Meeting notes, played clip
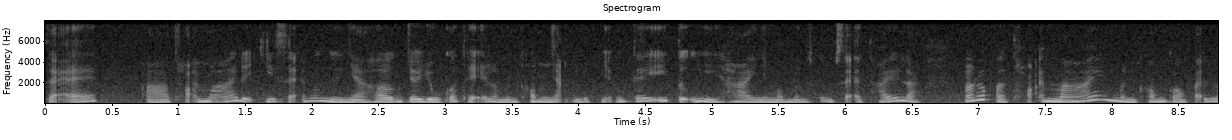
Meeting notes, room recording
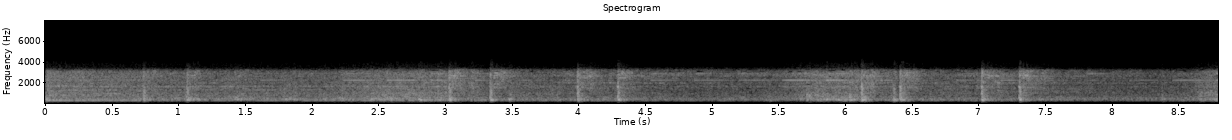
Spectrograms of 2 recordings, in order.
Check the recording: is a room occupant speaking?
No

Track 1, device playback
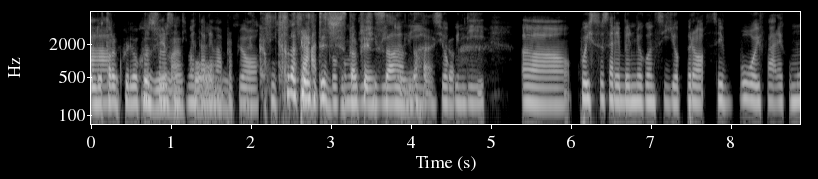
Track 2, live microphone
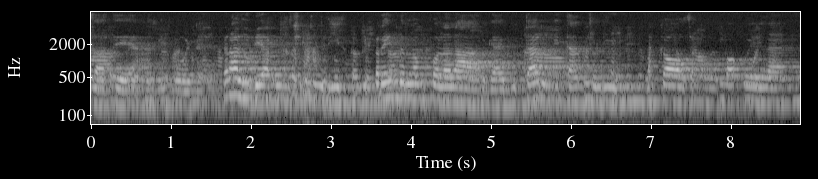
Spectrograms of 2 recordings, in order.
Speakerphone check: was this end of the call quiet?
No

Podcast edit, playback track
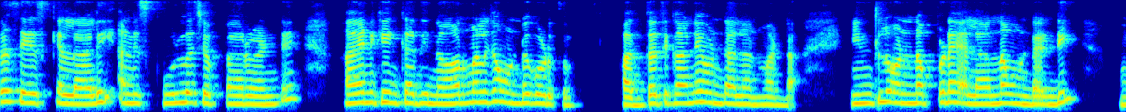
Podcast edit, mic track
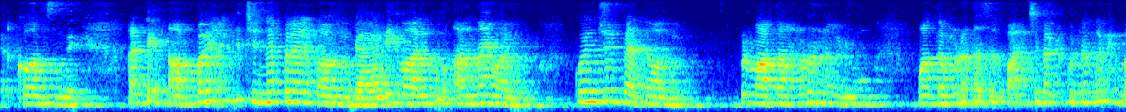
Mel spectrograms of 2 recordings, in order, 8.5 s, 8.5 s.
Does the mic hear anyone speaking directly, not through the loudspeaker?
Yes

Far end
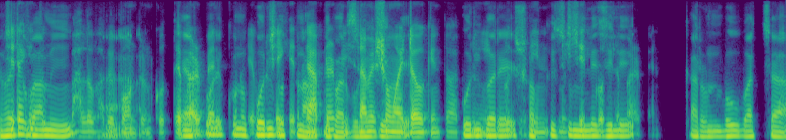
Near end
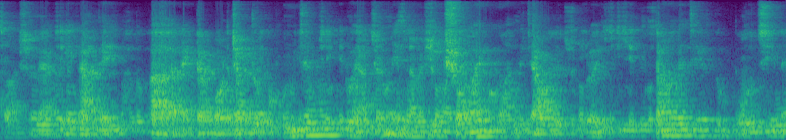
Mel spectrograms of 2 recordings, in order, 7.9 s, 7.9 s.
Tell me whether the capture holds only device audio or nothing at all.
No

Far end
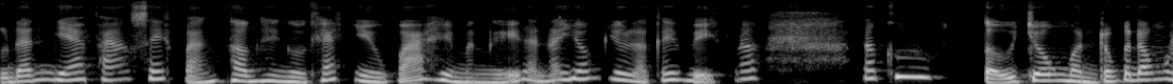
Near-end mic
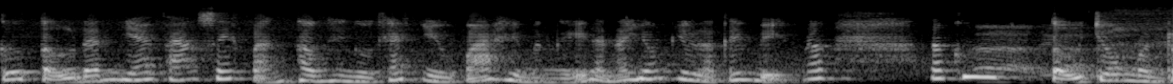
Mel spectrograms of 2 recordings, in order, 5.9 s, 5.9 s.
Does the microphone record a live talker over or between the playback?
Yes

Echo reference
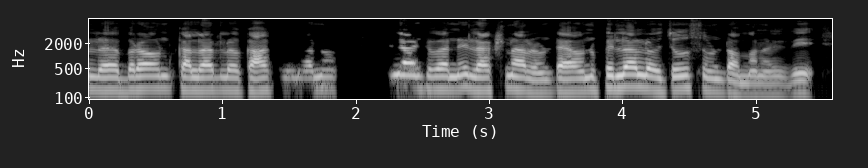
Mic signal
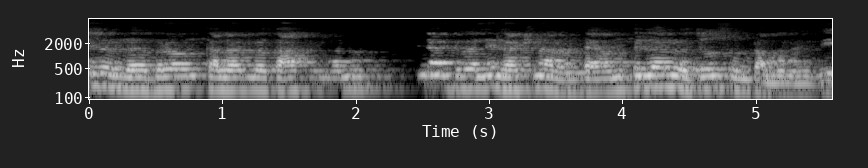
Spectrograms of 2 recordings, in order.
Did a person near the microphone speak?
No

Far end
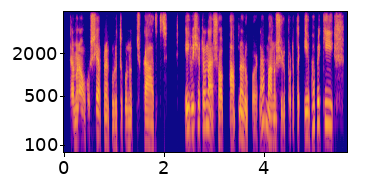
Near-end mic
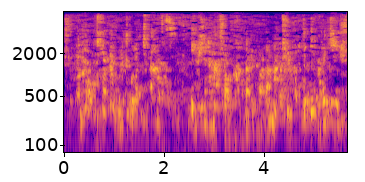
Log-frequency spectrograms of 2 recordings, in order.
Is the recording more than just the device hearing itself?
No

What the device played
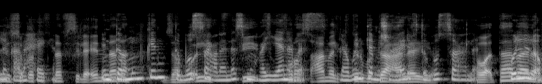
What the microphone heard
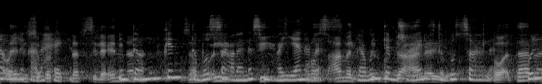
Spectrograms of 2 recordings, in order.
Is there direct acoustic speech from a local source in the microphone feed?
No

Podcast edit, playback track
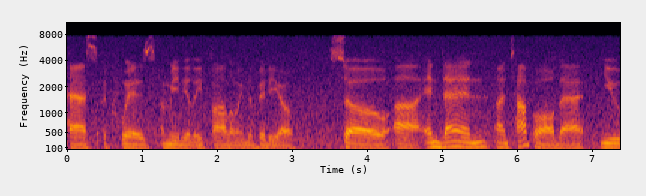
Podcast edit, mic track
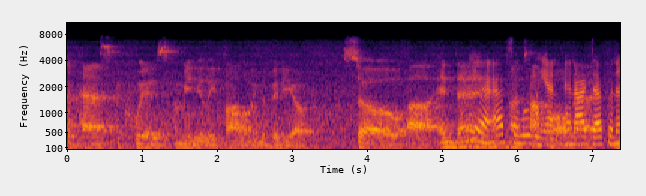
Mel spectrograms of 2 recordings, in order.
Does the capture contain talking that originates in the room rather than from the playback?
Yes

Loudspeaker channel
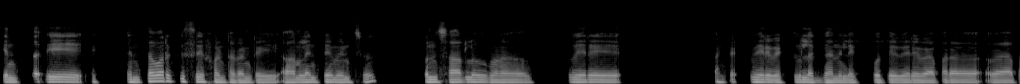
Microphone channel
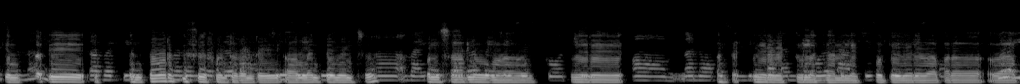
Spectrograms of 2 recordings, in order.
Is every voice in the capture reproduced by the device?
No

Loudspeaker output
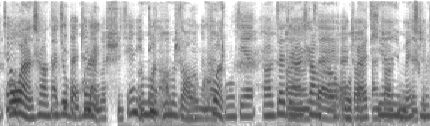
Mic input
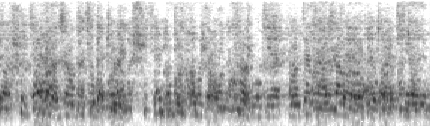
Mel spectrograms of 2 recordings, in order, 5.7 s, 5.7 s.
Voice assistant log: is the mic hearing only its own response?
Yes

